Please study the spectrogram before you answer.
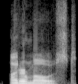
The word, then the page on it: uttermost: American English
